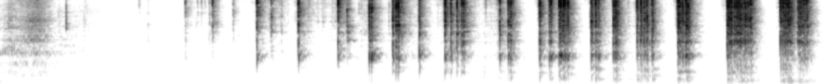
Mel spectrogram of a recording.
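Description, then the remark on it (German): Tesafilm sticky tape is pulled off a Tesafilm dispenser roll in a quick series of crackling, rasping bursts, about a dozen sharp pulls in a steady stuttering rhythm, loud and with no one talking. “Ja, du rollst Tesafilm von diesem Tesafilm-Abroller ab, ab.”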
